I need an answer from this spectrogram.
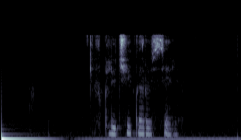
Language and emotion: Russian, neutral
